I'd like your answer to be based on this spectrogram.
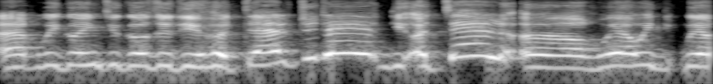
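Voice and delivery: accent from French. Show off your impression for the other speaker: a French person speaking English. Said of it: "I do a good French person speaking English".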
